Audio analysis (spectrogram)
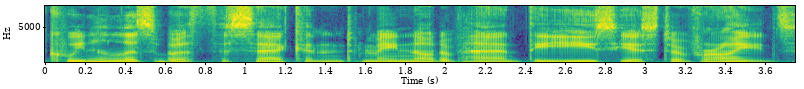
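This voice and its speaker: This man's voice sits very deep and low as he talks at a moderate pace. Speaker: storyteller. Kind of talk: sleep story.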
